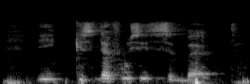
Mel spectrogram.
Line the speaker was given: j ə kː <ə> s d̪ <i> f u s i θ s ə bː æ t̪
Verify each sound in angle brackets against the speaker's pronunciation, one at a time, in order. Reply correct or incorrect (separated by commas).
correct, incorrect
